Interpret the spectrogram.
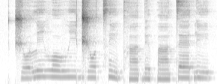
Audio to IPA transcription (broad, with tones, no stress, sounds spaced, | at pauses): t͡ʃ o˨ l i˦ β o˦ β i˦ d͡ʒ o˦ t͡s ĩ˦˨ pʰ ã˨ ɗ ɪ˨ p ã˨ t ɛ˦ ɗ ĩ˦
